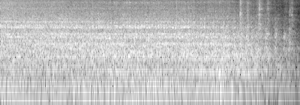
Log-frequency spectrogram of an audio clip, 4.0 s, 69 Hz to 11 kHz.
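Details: Scag zero-turn mower charging-system test with blades engaged, seat switch jumped, run at high RPM: steady, even engine drone with no hunting or misfire, dropping away at the end; normal running under load, voltage held 14.4–14.5 V.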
